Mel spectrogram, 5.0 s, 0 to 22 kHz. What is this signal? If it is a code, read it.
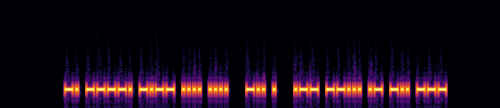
Morse code, heard as a keyed tone, about 42 wpm, 700 Hz. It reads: N9YHH DE W7ADO
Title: USA Callsign DE Callsign - 5 Characters - 45wpm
